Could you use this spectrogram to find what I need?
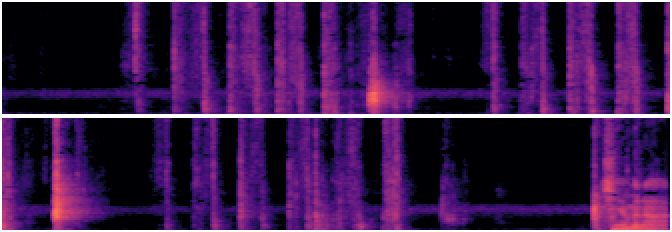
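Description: Playing cards are shuffled with quick, soft flicks.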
